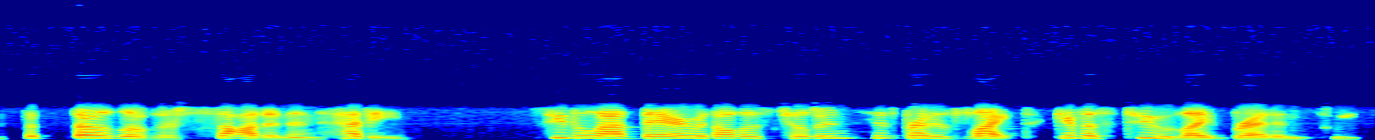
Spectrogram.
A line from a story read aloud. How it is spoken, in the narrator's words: they cried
